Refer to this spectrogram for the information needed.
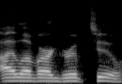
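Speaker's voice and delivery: put-on sarcastic tone. Explaining how they read a remark in the group, retelling in sarcastic tone. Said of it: "I read it that way, sarcastically".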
